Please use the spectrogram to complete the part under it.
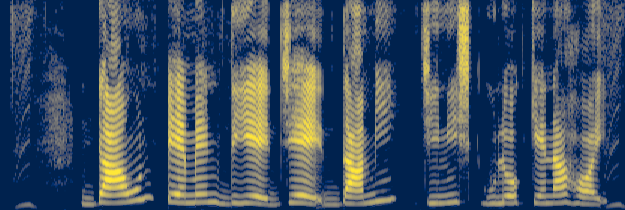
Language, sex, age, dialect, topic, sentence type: Bengali, female, 60-100, Northern/Varendri, banking, statement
